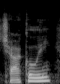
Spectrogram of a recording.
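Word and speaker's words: Txakoli: So for folks that listening out there who don't know what chocolate is, it's spelt with a TX, and that's the Basque language.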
